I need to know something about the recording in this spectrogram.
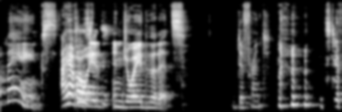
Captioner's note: chuckling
